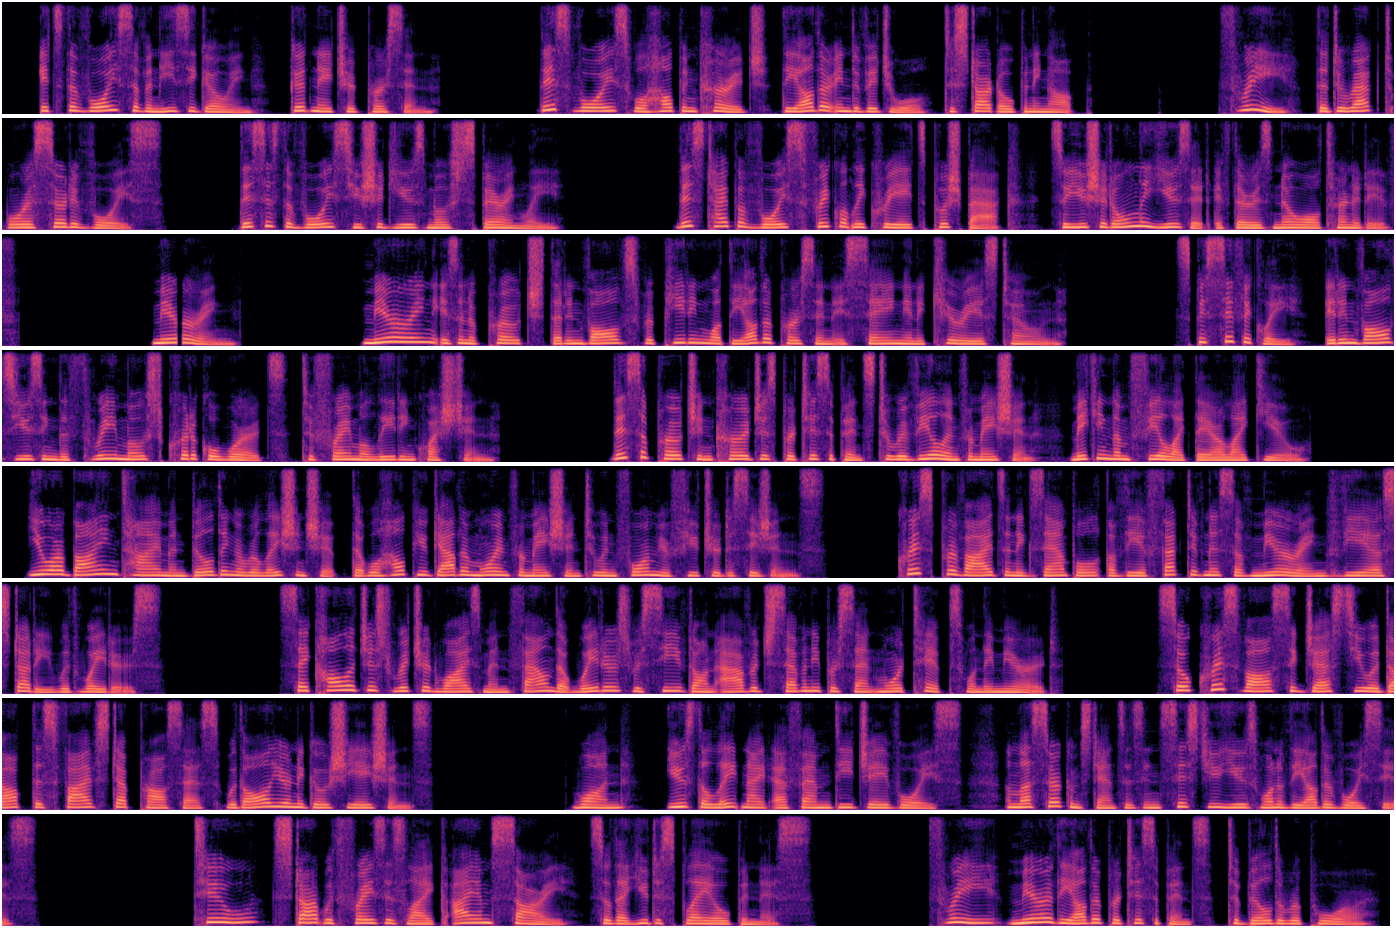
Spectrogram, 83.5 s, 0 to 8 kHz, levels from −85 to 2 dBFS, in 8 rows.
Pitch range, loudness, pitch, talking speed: 195-245 Hz, -18 LUFS, 220 Hz, 145 wpm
